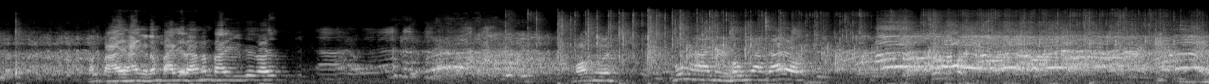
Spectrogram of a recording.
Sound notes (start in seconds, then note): 5.1 applause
